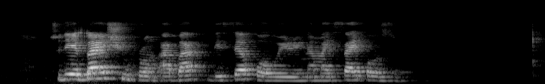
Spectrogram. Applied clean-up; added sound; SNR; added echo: neural separator model SepFormer DNS4.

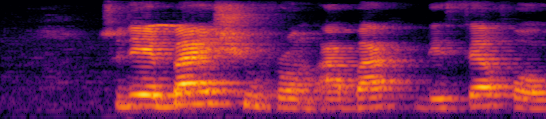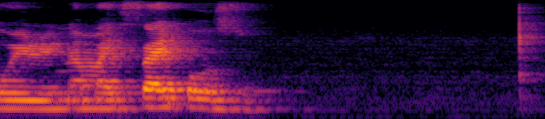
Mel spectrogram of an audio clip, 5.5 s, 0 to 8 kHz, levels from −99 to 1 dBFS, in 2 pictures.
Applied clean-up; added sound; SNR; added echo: none; Chirp, tweet; 16 dB; reverberation time 0.4 s.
